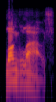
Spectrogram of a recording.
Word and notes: langlauf: American English

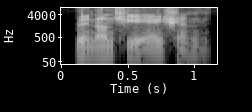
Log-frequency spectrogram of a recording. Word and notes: renunciation: American English

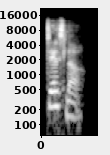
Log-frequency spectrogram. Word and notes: tesla: Indian

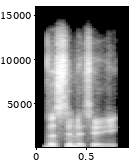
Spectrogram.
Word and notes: vicinity: British English

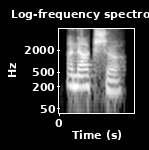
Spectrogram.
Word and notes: anoxia: Indian

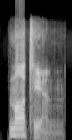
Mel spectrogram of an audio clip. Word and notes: Martian: British English

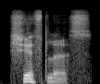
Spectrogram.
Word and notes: shiftless: British English

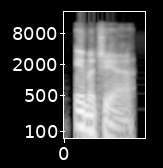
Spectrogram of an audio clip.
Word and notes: immature: British English

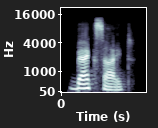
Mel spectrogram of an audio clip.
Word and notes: backsight: Indian

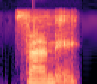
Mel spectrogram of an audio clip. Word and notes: fanny: Indian

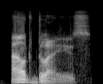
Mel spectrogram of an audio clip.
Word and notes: outblaze: British English

